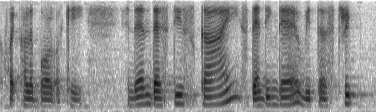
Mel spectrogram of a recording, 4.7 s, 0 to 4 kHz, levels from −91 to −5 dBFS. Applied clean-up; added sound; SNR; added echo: none; none; none; none.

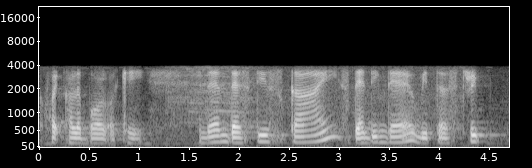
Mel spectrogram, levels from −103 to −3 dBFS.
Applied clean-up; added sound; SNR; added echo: none; Tools; 18 dB; none.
